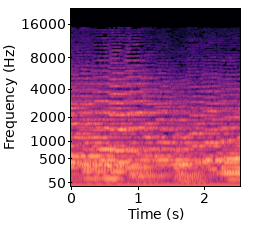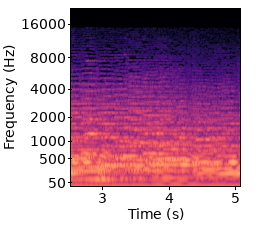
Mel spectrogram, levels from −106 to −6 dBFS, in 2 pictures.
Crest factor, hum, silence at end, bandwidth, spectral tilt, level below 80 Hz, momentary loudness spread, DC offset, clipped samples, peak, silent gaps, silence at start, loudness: 14 dB; none; 0 s; 14.5 kHz; -6 dB/octave; -54 dBFS; 5 LU; 0.6%; under 0.1%; -14 dBFS; none; 0 s; -29 LUFS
